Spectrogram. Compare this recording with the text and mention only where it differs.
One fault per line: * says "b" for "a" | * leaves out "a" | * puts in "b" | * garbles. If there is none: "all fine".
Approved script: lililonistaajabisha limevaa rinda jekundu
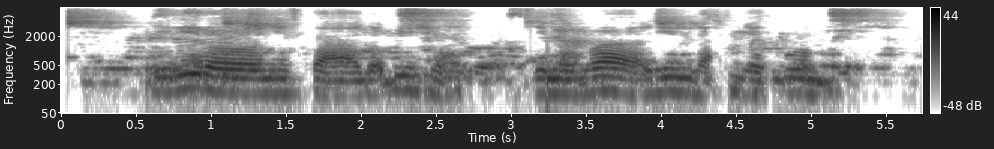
all fine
